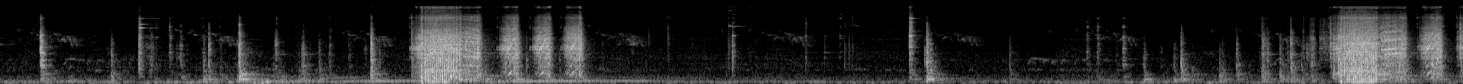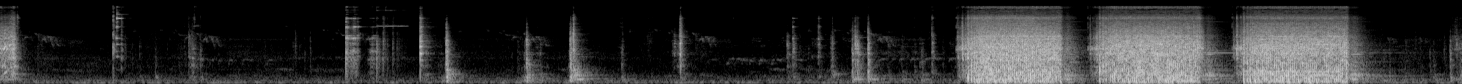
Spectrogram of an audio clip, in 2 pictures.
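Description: Cordless impact wrench hammering on the nuts of a propeller-shaft flange, loosening them to take the driveshaft off. It runs in a few short bursts, then three longer ones near the end, with light metallic clinks of socket, bolts and tools in between.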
